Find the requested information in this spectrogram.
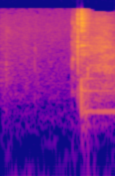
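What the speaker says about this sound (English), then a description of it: "I just kicked one of my glass votives that I'm going to show you in a minute" Glass votive candle holder kicked indoors gives a single sharp clink with a short bright ringing tail, fairly faint against a quiet room.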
